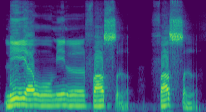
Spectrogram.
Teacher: alif lam qamariah yaitu alif lam yang kita tulis dan kita baca dengan jelas suara lamnya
